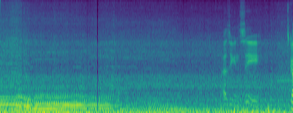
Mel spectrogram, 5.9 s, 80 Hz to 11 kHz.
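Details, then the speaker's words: Hemi-swapped Jeep V8 idling: thin strained whine from a failing, year-old reconditioned power steering pump that needs replacing. "but as you can hear power steering needs to be replaced it's whiny it's tired"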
